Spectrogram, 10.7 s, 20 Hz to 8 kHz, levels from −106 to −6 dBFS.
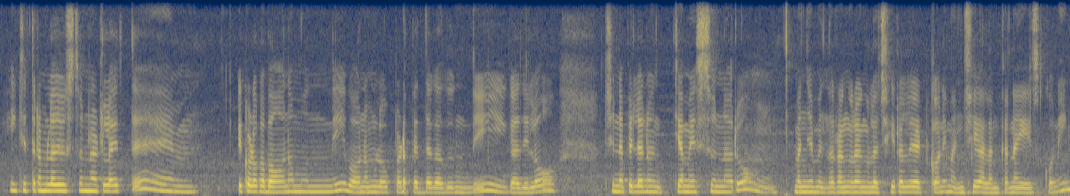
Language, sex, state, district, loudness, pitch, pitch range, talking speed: Telugu, female, Andhra Pradesh, Srikakulam, -22 LUFS, 220 Hz, 205-245 Hz, 150 wpm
